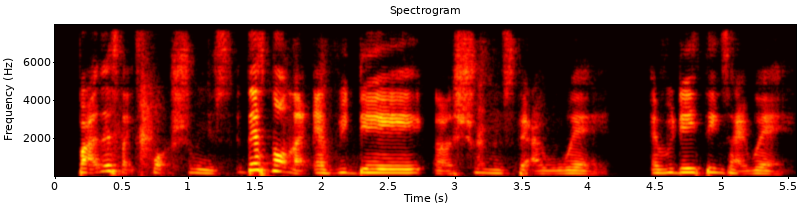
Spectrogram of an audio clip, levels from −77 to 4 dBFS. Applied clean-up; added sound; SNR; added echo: neural mask model DeepFilterNet 3.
